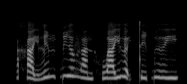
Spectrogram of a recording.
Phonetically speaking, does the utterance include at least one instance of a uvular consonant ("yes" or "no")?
no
